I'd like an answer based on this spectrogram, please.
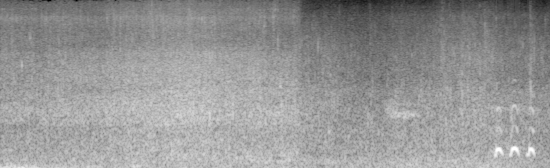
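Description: Sea water washing and swirling over a rocky reef, with wind on the microphone, louder in the first half. Near the end come three short, loud cries in quick succession, each rising and falling in pitch.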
